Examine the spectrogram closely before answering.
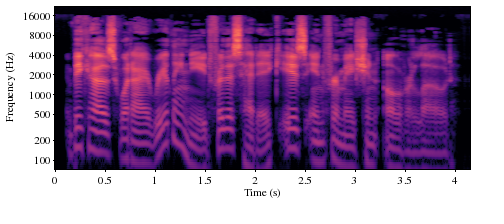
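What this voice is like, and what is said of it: Quieter voice. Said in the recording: “Tattletale added in a quieter voice”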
